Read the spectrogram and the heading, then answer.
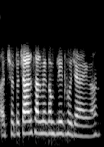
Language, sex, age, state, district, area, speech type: Hindi, female, 18-30, Bihar, Muzaffarpur, urban, conversation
